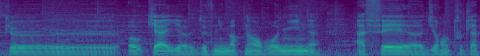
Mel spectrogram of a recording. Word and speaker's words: Ronin: évidemment hockey y est revenu en tant que rooney voilà on le voit avec son sabre il revient en tant que rhône un run in peut-être j'ai peut-être une mauvaise prononciation plutôt ronin est ok donc ça c'était vachement supposé c'était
